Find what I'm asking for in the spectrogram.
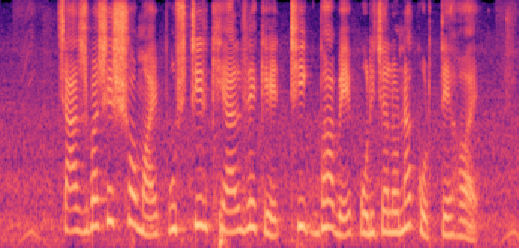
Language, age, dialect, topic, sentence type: Bengali, 41-45, Standard Colloquial, agriculture, statement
